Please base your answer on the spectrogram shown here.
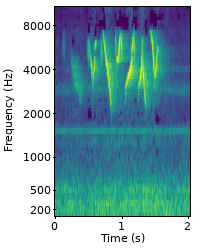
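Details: Common waxbill song: a short phrase of sharp, high buzzy notes sweeping up and down, about six slurred elements in quick succession, with a steady low hum underneath.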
